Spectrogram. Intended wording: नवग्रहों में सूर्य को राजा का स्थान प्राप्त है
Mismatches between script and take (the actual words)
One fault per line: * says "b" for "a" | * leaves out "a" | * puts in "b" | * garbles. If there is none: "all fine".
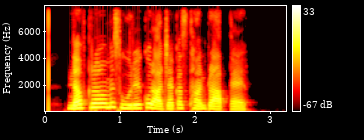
all fine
